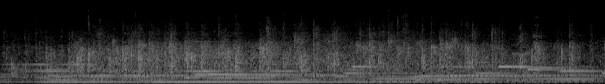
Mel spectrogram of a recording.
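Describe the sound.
A church audience applauds in a sustained, even stream of clapping, with steady held musical tones running underneath.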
